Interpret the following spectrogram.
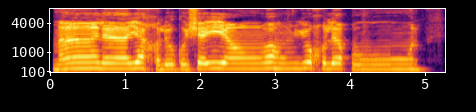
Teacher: ادغام واو ہے، غنہ کر کے پڑھیں گے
